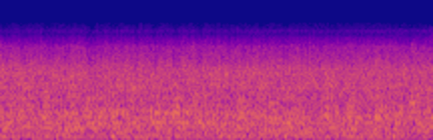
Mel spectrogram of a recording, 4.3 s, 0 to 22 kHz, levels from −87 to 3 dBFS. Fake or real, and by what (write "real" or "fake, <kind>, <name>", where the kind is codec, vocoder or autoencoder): real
